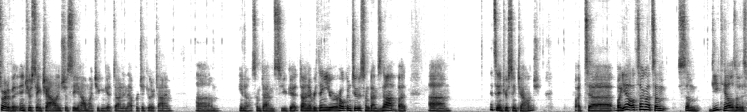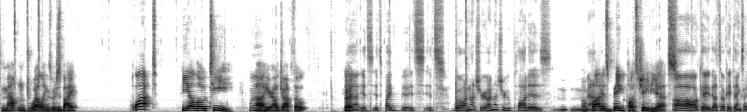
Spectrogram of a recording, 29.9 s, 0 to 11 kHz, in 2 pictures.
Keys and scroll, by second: 6.0 space, 8.8 l, 10.8 space, 13.2 m, 14.9-16.0 typing, 19.4 space, 21.5 l, 22.7-24.2 typing, 27.5 l, 28.7 e.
